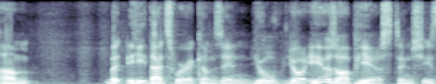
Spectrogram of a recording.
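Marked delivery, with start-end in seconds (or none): 2.5-4.0 bad put-on Japanese accent, much higher pitch. Retelling what a man asked a woman, in a terrible japanese accent. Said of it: "I'm doing a terrible Japanese accent".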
